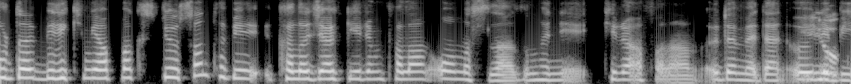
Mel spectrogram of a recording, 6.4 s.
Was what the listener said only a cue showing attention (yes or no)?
no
